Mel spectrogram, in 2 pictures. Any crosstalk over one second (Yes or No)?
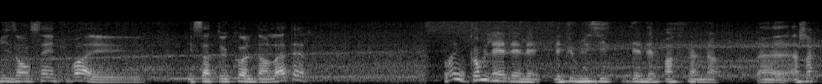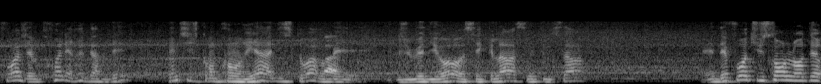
No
